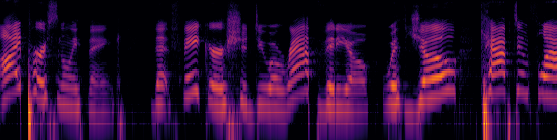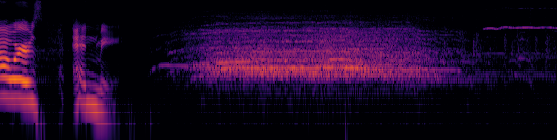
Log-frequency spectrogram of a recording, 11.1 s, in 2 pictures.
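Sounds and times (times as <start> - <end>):
speech: 0.2 - 6.8
audience cheering and whooping: 7.2 - 11.1.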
